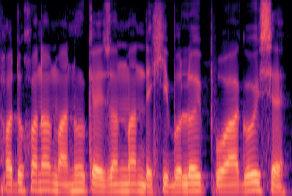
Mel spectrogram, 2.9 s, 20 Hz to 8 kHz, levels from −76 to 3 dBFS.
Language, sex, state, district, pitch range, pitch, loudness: Assamese, male, Assam, Sonitpur, 105-115 Hz, 110 Hz, -15 LUFS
